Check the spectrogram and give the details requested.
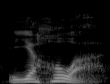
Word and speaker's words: Jehovah: same word, because Jehovah, we mispronounce it in English, Jehovah, because unlike almost any other language, we say J and V, J and V, Jehovah. But in most languages, you would pronounce this Yehovah.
